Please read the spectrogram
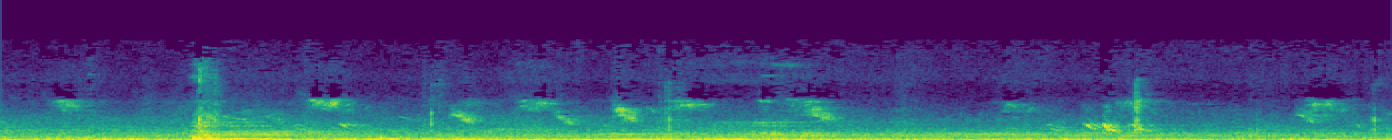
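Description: Small birds chirping in short repeated calls over a steady hum of street traffic, with one sharp knock about a second in.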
